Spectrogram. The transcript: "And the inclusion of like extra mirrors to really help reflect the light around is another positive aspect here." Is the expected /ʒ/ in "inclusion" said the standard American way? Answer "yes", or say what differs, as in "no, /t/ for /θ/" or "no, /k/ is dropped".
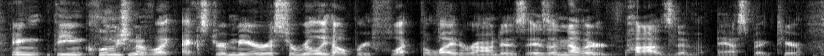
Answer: yes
